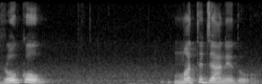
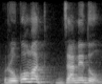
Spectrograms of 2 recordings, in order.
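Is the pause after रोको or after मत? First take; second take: after रोको; after मत. First: There is a pause after रोको. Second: There is a pause after मत.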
